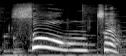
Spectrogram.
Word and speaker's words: солнце: Согласная Л. – Солнце.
